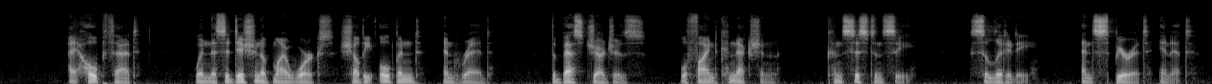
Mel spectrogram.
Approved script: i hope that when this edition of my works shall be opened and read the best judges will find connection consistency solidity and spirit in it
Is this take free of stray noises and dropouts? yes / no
yes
